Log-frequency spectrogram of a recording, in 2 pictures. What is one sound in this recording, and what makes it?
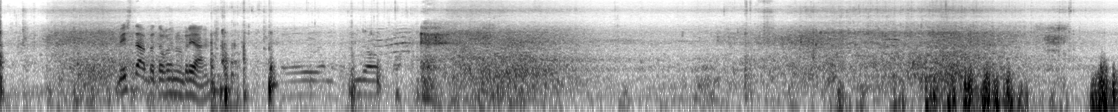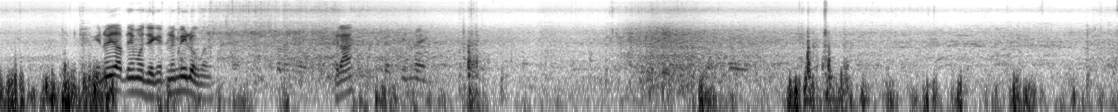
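Fish thump and slap as they are dropped into a plastic tub.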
